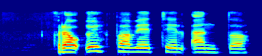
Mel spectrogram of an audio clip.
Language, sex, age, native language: Icelandic, male, 9, Icelandic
